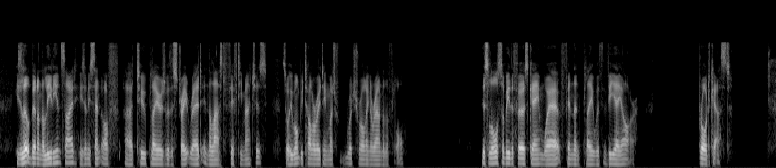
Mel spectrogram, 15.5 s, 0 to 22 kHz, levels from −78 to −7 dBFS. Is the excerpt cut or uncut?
uncut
